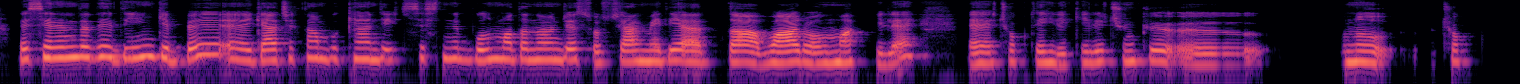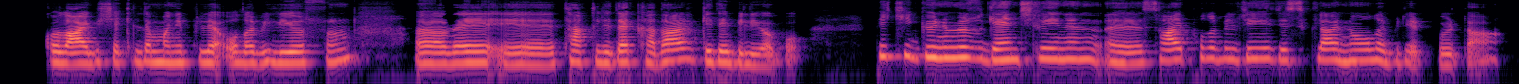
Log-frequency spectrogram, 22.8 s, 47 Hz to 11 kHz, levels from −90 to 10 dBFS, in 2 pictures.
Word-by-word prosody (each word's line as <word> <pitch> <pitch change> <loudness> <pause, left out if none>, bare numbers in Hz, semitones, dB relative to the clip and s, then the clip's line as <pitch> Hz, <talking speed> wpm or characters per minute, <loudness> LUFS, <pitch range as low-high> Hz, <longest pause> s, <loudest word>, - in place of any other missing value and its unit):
Ve 230 - +1
senin 260 +2 +3
de, 270 -1 +1
dediğin 270 +1 +1
gibi, 235 -3 0 0.3
iii, 225 -2 -1
gerçekten 235 +3 -1
bu 245 -1 -9
kendi 240 -2 -2
iç 225 0 -11
sesini 250 -3 -6
bulmadan 235 +1 0
önce 230 0 0
sosyal 205 -1 -3
medyada 200 -3 +2
var 200 +1 +6
olmak 190 +1 -1
bile, 185 - -4 0.4
ııı, 185 +1 -1
çok 205 +1 -12
tehlikeli. 195 +1 -4
Çünkü, 210 +1 -6
üüü, 170 -4 -3 0.8
bunu 200 - -1 0.3
çok 205 -1 -11 0.7
kolay 185 -2 +6
bir 195 - -7
şekilde 195 +1 -4
manipüle 195 0 0
olabiliyorsun, 190 +4 0 0.5
eee, 180 0 +3
ve, 195 +1 +4 0.4
ııı, 175 +2 -5
taklide 200 0 +1
kadar 210 +5 +3
gidebiliyor 195 -7 -1
bu. - - -12 0.5
Peki, 285 -1 -2
günümüz 260 -2 +4
gençliğinin, 235 0 0
ııı, 190 -2 -1
sahip 225 +4 0
olabileceği 245 0 -3
riskler 225 0 -1
ne 215 - 0
olabilir 205 -4 -3
burada? 165 0 -6
210 Hz, 125 wpm, -23 LUFS, 195-235 Hz, 0.8 s, var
